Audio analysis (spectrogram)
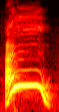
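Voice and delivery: very high, loud yelp; scream of pain. A narrator's reading. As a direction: yell out as if jabbed hard. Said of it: "he screamed so loudly it echoed".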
